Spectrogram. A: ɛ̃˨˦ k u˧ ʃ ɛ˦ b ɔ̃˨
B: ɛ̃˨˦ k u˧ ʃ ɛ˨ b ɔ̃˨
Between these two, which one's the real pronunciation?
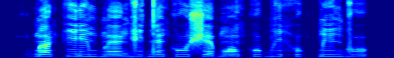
B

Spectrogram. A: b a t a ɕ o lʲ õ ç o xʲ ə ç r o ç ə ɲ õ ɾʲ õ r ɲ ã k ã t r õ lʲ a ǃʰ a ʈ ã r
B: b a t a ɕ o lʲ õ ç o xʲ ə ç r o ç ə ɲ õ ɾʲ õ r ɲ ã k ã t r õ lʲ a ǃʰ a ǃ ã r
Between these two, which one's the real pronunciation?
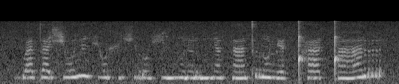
B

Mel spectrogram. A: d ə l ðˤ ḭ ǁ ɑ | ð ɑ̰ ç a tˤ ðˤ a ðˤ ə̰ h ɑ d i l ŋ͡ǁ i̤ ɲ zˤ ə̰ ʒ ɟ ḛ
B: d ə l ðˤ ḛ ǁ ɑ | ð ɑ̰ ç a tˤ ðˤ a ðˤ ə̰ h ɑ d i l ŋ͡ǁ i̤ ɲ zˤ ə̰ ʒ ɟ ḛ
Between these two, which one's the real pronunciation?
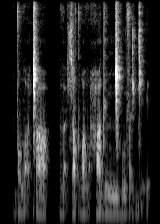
A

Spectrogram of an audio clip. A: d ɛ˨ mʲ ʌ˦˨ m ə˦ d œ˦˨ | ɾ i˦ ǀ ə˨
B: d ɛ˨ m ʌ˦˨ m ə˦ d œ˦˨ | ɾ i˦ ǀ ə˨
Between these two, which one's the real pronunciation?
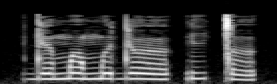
B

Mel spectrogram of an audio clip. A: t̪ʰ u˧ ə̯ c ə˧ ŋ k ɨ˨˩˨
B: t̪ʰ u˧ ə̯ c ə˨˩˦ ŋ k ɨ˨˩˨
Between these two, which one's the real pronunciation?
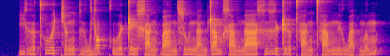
B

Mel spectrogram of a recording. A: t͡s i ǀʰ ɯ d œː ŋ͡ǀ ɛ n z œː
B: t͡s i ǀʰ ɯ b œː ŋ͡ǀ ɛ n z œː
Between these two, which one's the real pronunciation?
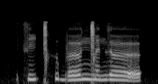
B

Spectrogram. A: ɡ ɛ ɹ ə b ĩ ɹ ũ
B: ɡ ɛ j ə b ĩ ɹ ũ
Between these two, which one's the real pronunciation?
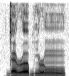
A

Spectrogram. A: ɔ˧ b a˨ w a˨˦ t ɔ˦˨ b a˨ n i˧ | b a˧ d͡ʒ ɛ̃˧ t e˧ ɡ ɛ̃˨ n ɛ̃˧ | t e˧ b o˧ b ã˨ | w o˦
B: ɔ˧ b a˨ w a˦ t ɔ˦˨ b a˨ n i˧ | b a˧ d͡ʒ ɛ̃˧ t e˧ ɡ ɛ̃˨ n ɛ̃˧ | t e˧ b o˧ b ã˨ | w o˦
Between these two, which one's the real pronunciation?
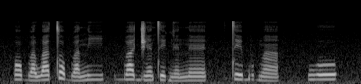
A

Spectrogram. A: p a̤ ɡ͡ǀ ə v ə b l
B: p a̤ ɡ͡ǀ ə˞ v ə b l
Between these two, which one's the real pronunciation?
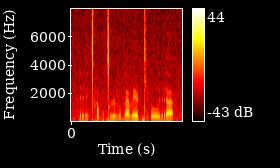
B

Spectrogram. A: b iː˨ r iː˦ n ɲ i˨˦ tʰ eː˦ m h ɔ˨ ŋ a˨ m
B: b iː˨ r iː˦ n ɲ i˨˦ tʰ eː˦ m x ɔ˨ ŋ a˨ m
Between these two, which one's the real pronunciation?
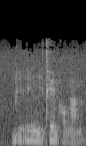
A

